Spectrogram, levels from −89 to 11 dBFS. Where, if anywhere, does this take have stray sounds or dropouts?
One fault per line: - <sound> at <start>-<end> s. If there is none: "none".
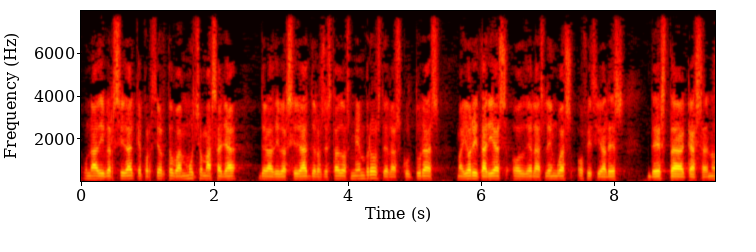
none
